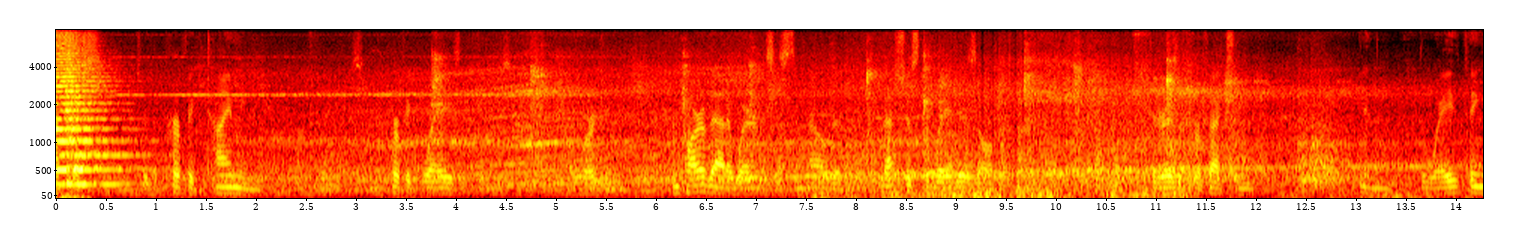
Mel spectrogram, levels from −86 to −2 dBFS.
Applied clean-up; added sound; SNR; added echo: none; Subway, metro, underground; -4 dB; none.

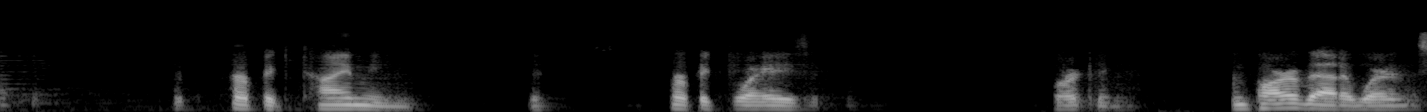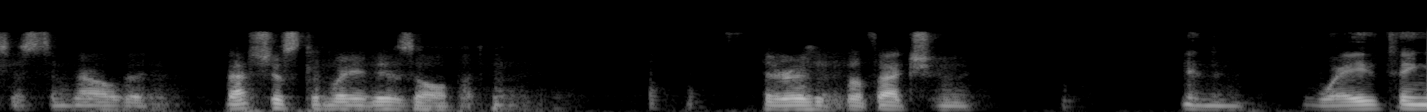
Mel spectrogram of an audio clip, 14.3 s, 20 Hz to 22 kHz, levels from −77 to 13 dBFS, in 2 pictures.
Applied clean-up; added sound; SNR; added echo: neural mask model DeepFilterNet 3.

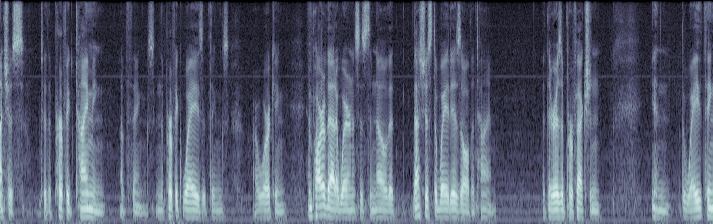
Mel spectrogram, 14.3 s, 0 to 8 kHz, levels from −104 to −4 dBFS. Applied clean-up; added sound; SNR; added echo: none; none; none; none.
